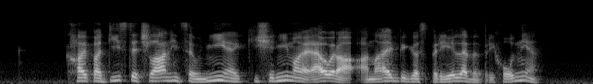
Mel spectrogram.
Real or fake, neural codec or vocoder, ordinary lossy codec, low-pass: fake; codec, 16 kHz, 0.8 kbps, ZipCodec; none; 7.2 kHz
